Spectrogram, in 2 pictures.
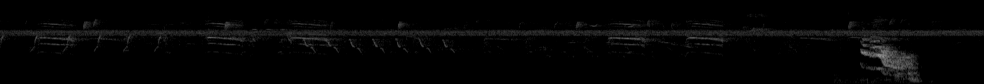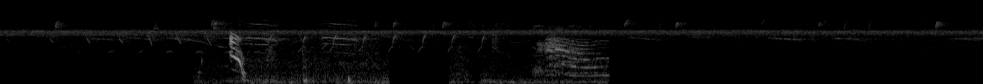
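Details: Wild lion cubs with their mothers give three short descending mewing cries spread over twenty seconds, each sliding down from a high squeal, against a steady high insect-like hum and scattered bird chirps.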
